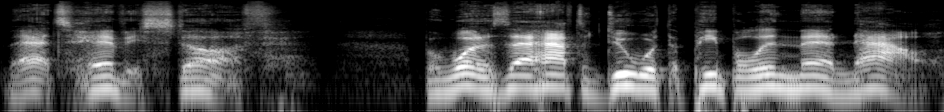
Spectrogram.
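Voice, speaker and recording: A man plays a cool-cat wasteland demolition guy in a radio play, cocky and slangy. His voice is creaky and sharp-edged, with very lively swings of pitch. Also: moderate pace, dry recording, clean studio sound, exaggerated voice. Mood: concerned. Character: laid-back hip wasteland explosives guy, cheerful and cocky. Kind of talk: post-apocalyptic audio drama acting.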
